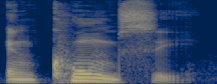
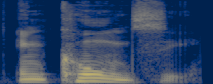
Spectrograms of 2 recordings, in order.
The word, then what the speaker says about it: Nkunzi: the proper, right knowledge, African pronunciation of this word mispronounced Khensu would be Nkunzi, I-N-K-U-N-Z-I, Nkunzi.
